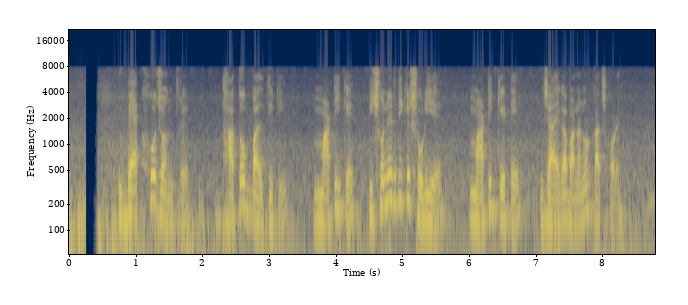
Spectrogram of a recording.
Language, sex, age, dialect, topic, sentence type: Bengali, male, 25-30, Standard Colloquial, agriculture, statement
